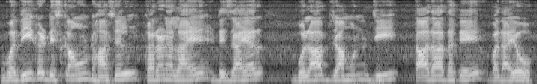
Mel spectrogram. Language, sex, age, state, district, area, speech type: Sindhi, male, 45-60, Delhi, South Delhi, urban, read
